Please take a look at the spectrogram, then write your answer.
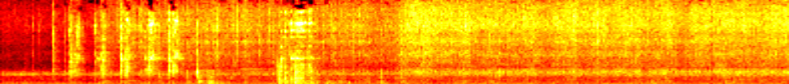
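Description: A spoon scrapes and clatters in a pan while tomato paste is stirred into a sauce, a burst of quick irregular knocks, followed by a steady, loud sizzling hiss that fills the rest.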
